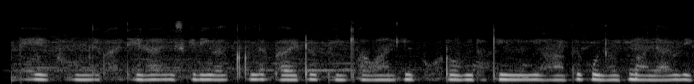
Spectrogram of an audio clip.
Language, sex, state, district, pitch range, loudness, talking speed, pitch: Kumaoni, female, Uttarakhand, Uttarkashi, 215-225 Hz, -30 LUFS, 260 wpm, 220 Hz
